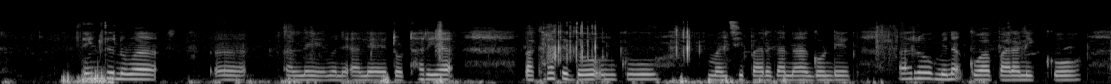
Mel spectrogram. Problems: none marked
